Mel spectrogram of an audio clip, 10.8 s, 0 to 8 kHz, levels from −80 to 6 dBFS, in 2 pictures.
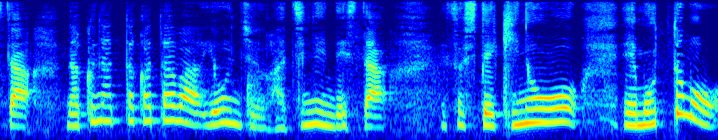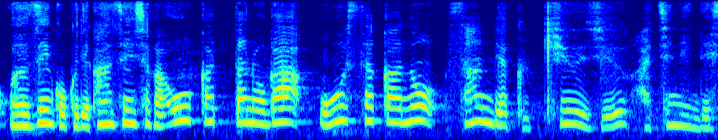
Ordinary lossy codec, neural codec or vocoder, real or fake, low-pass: none; none; real; none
